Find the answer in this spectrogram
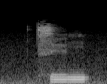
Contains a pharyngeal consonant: no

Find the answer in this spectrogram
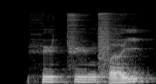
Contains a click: no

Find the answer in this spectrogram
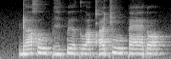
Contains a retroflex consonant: yes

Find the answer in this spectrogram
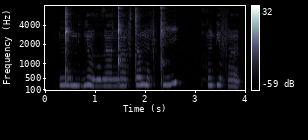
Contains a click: yes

